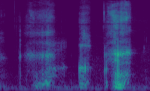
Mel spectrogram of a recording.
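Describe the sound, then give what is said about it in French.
A person imitates someone clearing their throat, making a few harsh, raspy, phlegmy bursts in quick succession, fairly loud, with no talking. “Un son que tu détestes. Quelqu'un qui se racle la gorge.”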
